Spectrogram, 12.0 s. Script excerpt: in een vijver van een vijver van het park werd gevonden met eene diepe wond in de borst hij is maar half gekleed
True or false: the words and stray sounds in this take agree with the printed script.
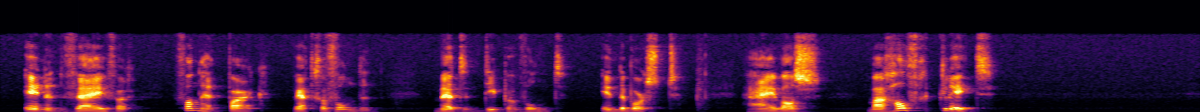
false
